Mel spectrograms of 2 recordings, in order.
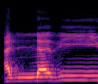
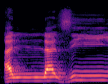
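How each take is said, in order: First: The consonant is a voiced 'th' sound. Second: The consonant is a 'z' sound. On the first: The speaker calls it right. "Le premier, c'est vrai" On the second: The speaker calls it wrong. "Mais allazi, le deuxième"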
